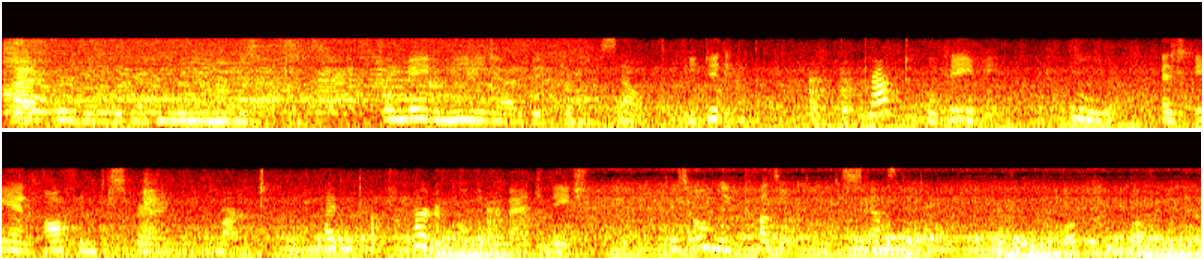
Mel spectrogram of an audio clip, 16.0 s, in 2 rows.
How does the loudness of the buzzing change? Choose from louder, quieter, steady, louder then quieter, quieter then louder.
quieter then louder.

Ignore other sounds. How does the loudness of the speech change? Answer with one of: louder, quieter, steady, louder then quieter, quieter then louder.
steady.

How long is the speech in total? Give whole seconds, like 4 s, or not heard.
16 s.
